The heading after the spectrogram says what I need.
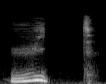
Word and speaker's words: huit: Then here, final T is pronounced, so huit, huit. Remember in French this H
